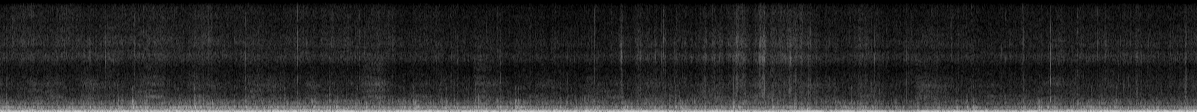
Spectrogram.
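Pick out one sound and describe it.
Tyres crunch and rumble over a rough forest trail.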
